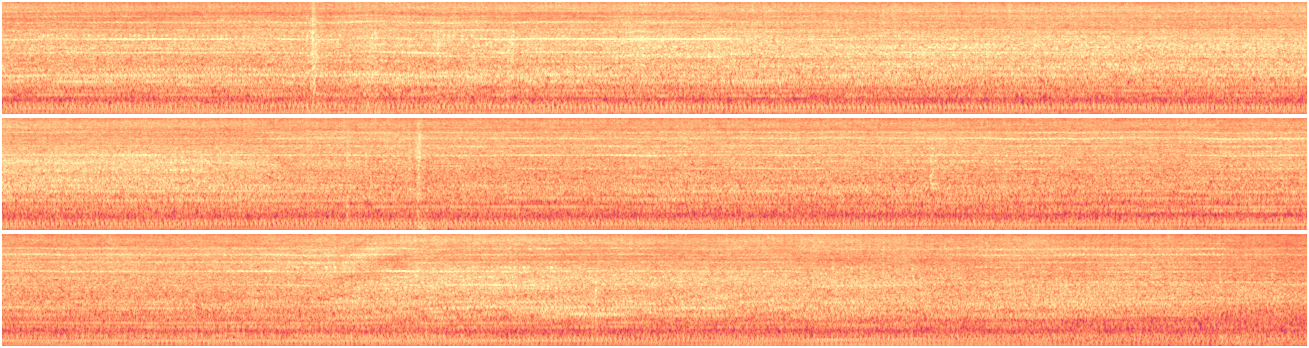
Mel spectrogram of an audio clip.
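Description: Small engine of a motorized shed mover running steadily under load as the machine pushes and steers a large shed.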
